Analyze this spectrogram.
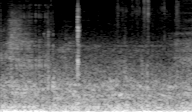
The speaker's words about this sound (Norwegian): Vi kjører nordvestover fra Fagernes og oppover Øystre Slire i retning Beitostølen.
